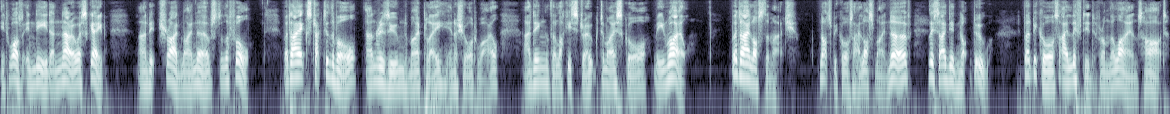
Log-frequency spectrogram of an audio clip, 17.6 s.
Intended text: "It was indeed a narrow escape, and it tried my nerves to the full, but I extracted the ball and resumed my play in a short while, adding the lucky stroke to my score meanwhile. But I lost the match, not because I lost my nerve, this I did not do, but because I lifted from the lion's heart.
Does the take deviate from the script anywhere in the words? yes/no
no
